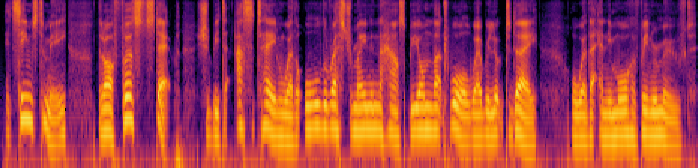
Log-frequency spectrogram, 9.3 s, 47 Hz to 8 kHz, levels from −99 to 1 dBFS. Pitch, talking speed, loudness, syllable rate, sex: 135 Hz, 225 wpm, -18 LUFS, 5.6 syllables/s, male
